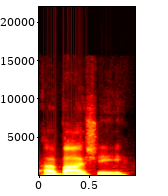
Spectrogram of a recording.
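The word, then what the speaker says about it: Agbaji: It's like Abaji. The G is silent in English.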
